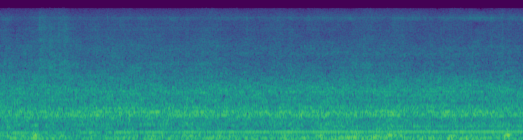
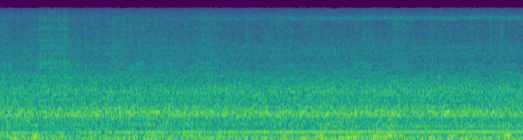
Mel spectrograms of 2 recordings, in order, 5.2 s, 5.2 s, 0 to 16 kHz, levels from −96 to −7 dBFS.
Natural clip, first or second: second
